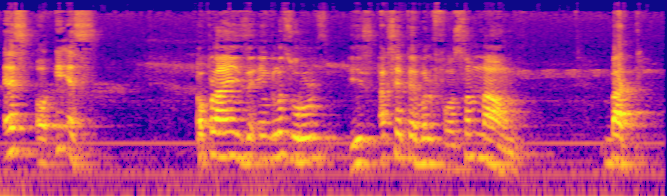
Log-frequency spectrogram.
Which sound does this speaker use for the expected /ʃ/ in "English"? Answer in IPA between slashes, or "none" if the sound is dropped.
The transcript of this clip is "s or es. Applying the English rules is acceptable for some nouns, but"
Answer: /s/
